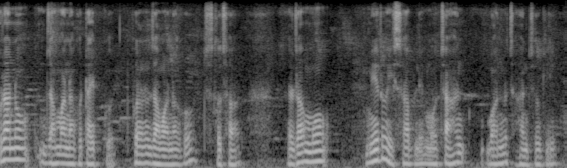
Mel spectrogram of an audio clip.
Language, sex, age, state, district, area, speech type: Nepali, male, 30-45, West Bengal, Alipurduar, urban, spontaneous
